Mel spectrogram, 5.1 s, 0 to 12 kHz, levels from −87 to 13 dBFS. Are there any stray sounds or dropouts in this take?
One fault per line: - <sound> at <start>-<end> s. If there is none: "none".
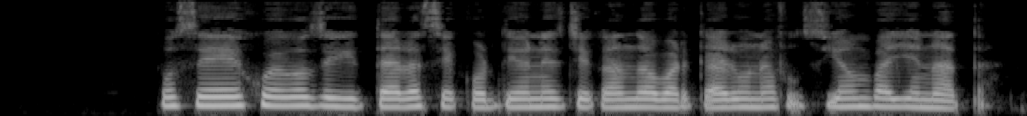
none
